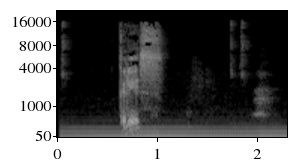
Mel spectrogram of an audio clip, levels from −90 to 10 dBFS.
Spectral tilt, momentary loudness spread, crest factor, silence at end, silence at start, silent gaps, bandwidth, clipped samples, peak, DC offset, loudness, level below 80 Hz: -1.5 dB/octave; 22 LU; 22 dB; 0 s; 0 s; none; 16.5 kHz; under 0.1%; -16 dBFS; under 0.1%; -31 LUFS; -46 dBFS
